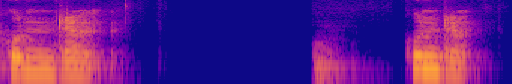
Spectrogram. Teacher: நாவின் நுனி வந்து மேல்வாய் அன்னத்தோட முன்பகுதியை தொடுது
